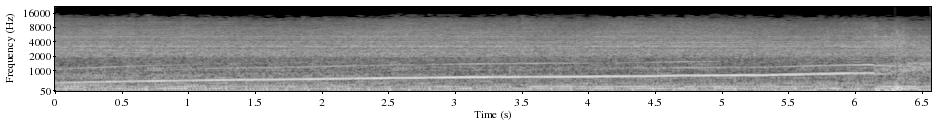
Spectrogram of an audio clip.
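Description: Distorted electric guitar holding one sustained note that rises slowly and steadily in pitch for about six seconds, over a dense steady wash of live-band and hall noise.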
